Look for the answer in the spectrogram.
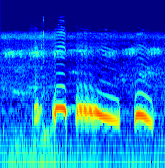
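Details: A single spotted dove phrase for luring wild birds: soft lead-in coo, louder hooted coo, an extended gently falling croon, and a last short drooping note. Light insect noise in the background.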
